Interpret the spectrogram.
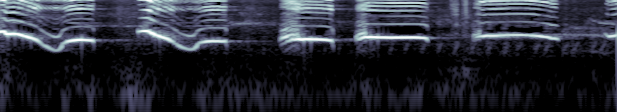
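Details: Black-throated laughingthrush in 'forest voice' song, many voices: looping whistles that swoop down and back up, followed by long, steady, ringing tones, each phrase about half a second.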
